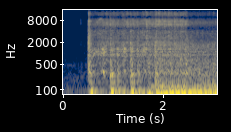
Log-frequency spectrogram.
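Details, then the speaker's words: Moto Guzzi Breva 1100 with 34,000 miles, unridden three days, after a wiring mod to the battery positive that fixes a click-no-start issue: brief crank, then the twin catches cleanly into a steady lumpy idle with no clicking; normal start. "it's absolutely amazing solution easy cheap and and that should help yes"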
